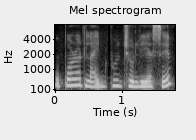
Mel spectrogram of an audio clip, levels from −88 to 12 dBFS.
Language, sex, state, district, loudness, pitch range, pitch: Assamese, female, Assam, Kamrup Metropolitan, -13 LUFS, 225-275 Hz, 245 Hz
